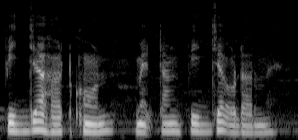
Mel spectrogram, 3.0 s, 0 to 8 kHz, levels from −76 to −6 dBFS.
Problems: low volume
